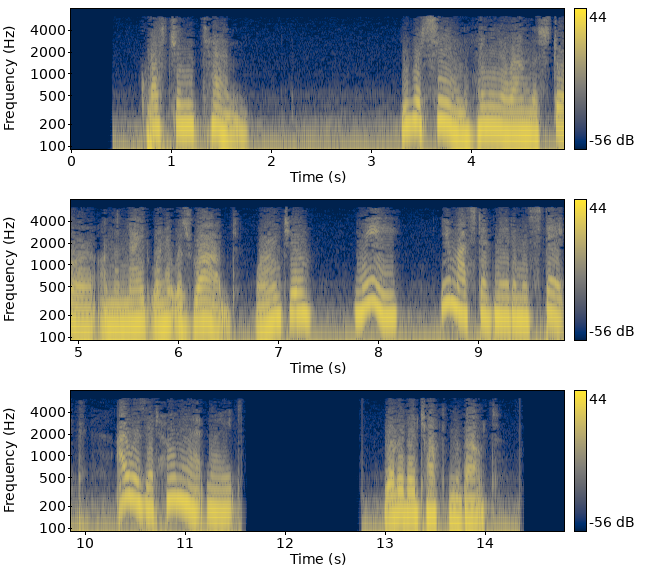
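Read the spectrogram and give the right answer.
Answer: A store robbery (the man denies being near the store).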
